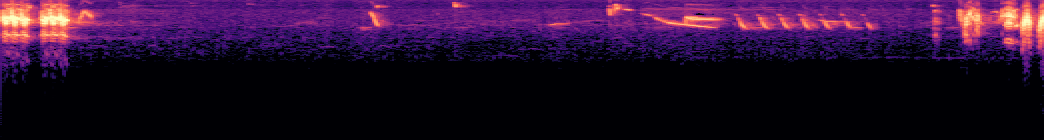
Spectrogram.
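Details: Song of a Sedge Wren from Argentina: a short buzzy burst, scattered thin high notes, then a quick run of sharp ticking notes, then a closing harsh rattle.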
